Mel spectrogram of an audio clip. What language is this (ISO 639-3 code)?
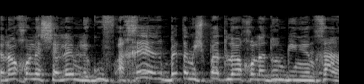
heb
